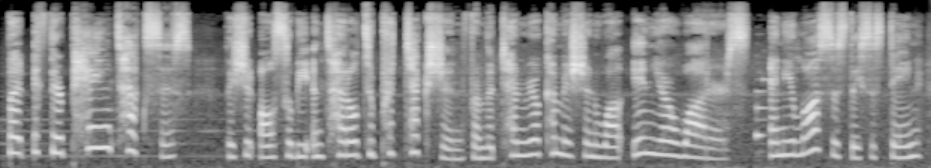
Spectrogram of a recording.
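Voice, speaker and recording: A young female island leader in a game. Her voice is high, her phrasing formal and measured. She stays polite yet firm, with music faintly behind her. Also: expressive. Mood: calm, firm. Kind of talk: video game voice acting. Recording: soft music under the voice.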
